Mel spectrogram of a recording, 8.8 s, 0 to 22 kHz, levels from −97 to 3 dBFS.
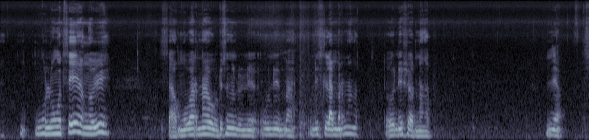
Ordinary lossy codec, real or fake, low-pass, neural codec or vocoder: none; real; none; none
